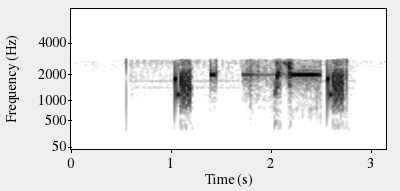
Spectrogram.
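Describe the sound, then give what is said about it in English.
Telephone keypad tones sound as a number is dialed: a few short, bright beeps at uneven intervals over a thin, narrow-band line with some faint crackle and murmur between them. “Dialing now.”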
